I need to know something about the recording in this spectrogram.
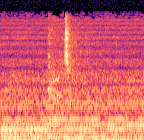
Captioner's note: whispers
